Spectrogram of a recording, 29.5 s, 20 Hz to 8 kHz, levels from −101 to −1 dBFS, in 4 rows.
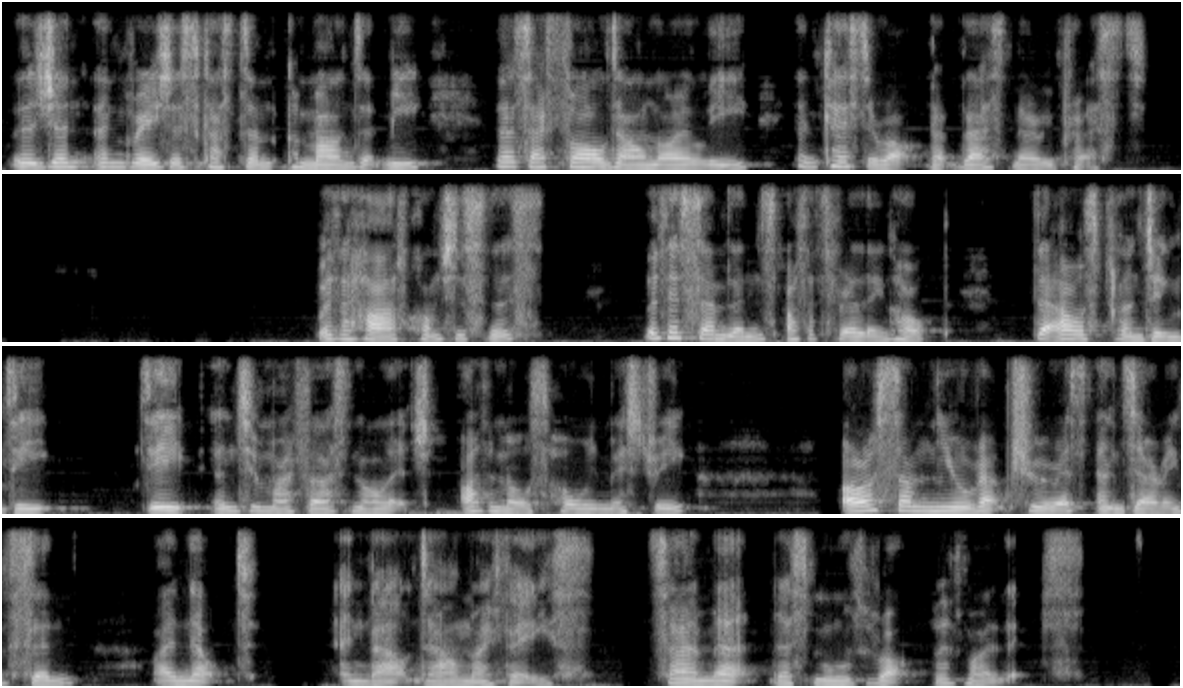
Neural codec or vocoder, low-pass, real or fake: codec, 16 kHz, 8 kbps, FunCodec, trained on LibriTTS, 25 frames a second; 7.2 kHz; fake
